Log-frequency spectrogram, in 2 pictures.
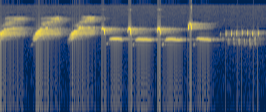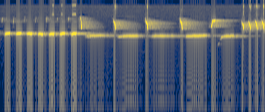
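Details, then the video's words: A Gloster canary sings to stimulate other canaries and train youngsters: a few rich chirps, runs of repeated notes, a low steady whistled line, then sharp repeated chips and a closing rattle. "Gloster Kanarya Sesi Ve Ötüşü | Kanarya Huylandırma | Kanarya Kızıştırma"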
